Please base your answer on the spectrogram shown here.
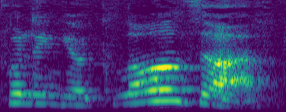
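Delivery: ordinary delivery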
